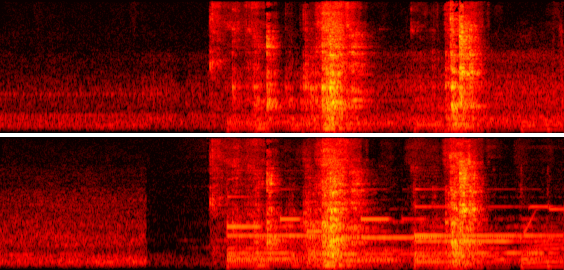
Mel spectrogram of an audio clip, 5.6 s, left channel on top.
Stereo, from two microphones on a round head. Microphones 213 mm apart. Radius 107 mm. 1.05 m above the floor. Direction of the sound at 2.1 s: 20° left (ahead or behind).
